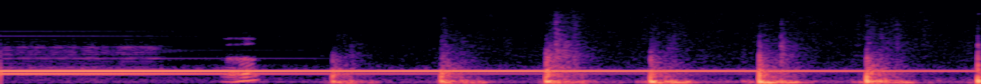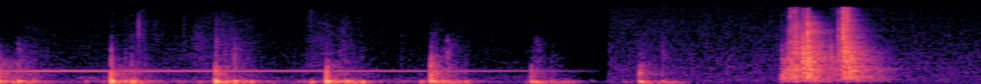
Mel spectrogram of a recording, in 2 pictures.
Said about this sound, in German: Oh, es klingelt.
